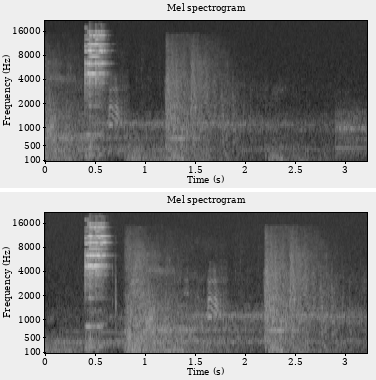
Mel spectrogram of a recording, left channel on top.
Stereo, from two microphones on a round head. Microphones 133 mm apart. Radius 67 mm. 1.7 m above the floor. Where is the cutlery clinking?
20° left (ahead or behind), 1.0 m.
